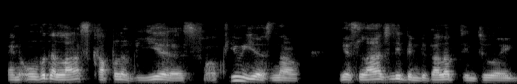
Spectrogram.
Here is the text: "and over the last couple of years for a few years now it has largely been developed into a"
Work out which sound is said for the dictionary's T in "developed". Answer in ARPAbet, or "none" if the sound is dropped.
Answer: T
